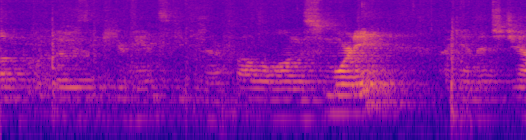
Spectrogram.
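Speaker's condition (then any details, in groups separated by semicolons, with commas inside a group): No condition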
